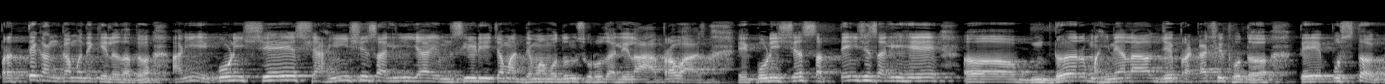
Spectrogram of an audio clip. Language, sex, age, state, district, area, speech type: Marathi, male, 45-60, Maharashtra, Satara, urban, spontaneous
